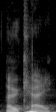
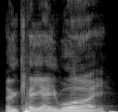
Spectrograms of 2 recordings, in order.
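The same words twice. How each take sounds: First: Said in the usual way. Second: "O K A Y" spelled letter by letter. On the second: Shown as a demonstration. Showing the younger generation the wrong way: "O K A Y" letter by letter. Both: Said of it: "not O K A Y".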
